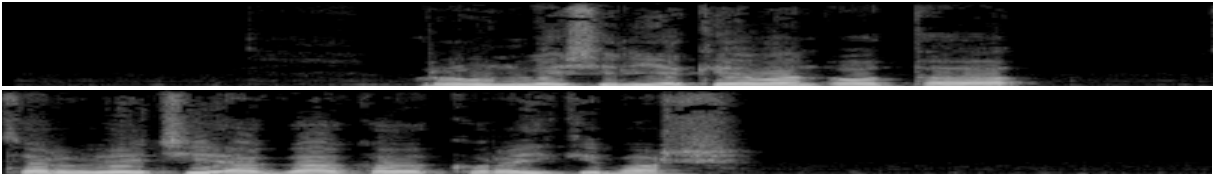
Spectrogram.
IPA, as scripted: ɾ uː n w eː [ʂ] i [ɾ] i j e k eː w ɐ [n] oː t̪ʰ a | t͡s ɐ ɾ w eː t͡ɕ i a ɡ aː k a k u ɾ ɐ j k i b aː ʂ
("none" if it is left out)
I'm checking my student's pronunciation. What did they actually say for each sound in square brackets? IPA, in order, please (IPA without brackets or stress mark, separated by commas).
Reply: ɕ, l, n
